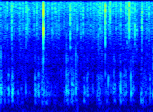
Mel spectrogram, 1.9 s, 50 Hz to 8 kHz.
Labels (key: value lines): label: biophony, sea urchins (Echinidae)
recorder: SoundTrap 600 or HydroMoth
